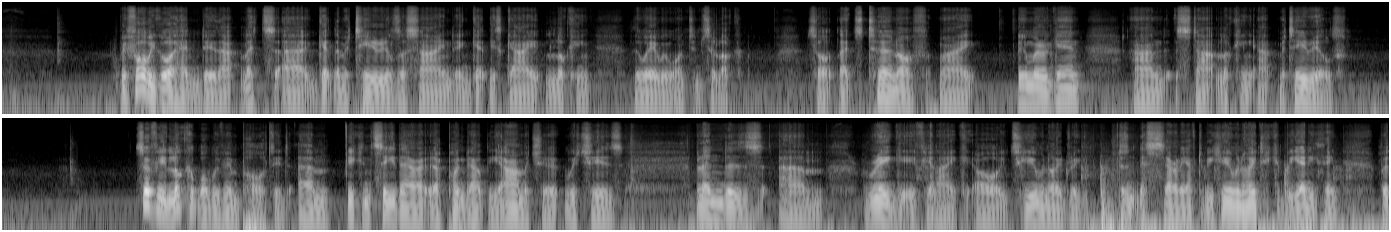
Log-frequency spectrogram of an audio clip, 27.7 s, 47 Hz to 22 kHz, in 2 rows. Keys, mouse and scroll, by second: 0.6 middle click, 1.4-3.3 middle drag, 10.1 click, 24.1-26.0 middle drag.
